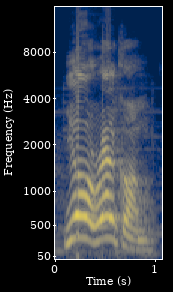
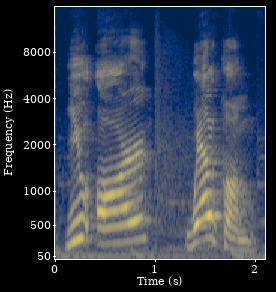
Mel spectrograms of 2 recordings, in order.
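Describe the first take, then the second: First: You are is contracted into one syllable. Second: You are is said as two full words.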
